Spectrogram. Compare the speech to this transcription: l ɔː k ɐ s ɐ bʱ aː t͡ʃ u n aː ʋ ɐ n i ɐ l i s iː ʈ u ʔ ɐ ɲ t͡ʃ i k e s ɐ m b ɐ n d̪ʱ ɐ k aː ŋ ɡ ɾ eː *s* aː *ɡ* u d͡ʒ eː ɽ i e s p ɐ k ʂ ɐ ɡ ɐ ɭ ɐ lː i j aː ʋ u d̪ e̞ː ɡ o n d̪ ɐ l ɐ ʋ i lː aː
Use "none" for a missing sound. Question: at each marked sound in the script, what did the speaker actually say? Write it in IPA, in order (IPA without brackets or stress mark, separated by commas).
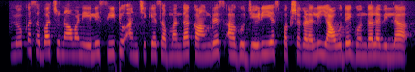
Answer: s, ɡ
